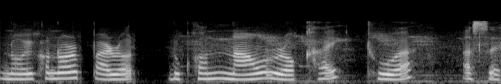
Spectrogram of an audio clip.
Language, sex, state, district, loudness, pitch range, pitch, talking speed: Assamese, female, Assam, Sonitpur, -15 LUFS, 235-265 Hz, 250 Hz, 85 wpm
